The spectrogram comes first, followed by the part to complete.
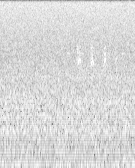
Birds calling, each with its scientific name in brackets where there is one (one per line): unidentified bird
